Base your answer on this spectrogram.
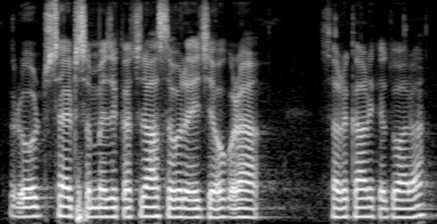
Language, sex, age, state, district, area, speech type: Maithili, male, 18-30, Bihar, Supaul, rural, spontaneous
